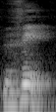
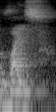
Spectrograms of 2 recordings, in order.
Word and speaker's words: vais: सो इसको हम प्रोनाउंस करेंगे वे, इट्स नॉट वाइस, पता नहीं।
